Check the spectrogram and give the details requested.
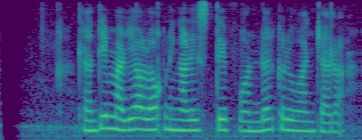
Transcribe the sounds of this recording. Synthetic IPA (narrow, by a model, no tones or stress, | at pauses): ɾant̪imaɾialɔk̚niŋalist̪ifwɔndərkəɾiwaɲt͡ʃaɾa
